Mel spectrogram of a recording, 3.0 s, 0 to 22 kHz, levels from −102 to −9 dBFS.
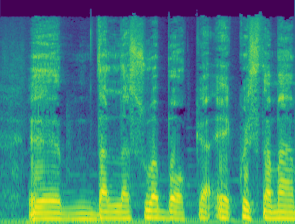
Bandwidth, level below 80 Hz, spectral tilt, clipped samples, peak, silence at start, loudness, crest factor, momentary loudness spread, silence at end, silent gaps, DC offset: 17 kHz; -32 dBFS; -5 dB/octave; under 0.1%; 0 dBFS; 0 s; -12 LUFS; 12 dB; 4 LU; 0 s; none; under 0.1%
